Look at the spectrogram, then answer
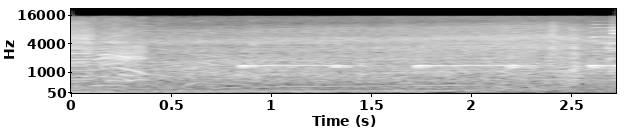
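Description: Reversing beeps from a tow truck in GTA Online, a steady repeating electronic beep pulsing about every half second over a low engine rumble, with game background noise throughout.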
